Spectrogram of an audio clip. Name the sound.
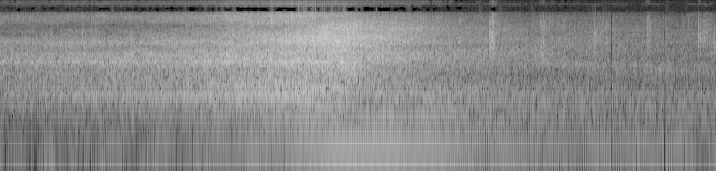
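cars driving on a street in Qatar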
